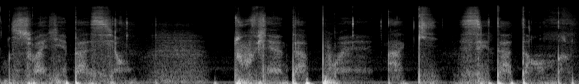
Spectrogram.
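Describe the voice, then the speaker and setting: Someone whispers in a gentle tone at a very slow pace, with long, frequent pauses, big swings in loudness and noticeable background noise. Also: woman. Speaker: ASMR creator and oracle card reader. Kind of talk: ASMR relaxation card reading to help sleep. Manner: soft, gentle, repetitive greetings.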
